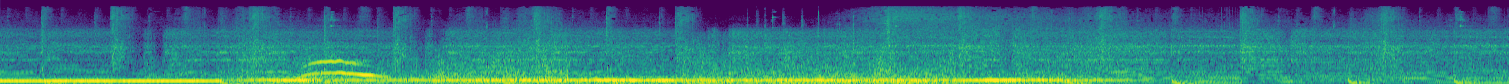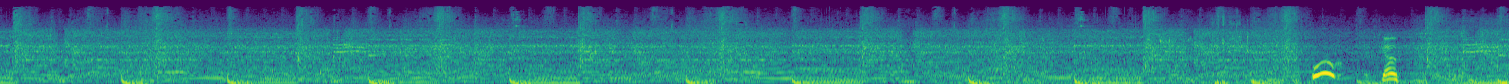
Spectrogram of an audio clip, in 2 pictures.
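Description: Yamaha FX HO jet ski running at speed across open water: a steady engine drone that steps up slightly in pitch about two seconds in. After about twelve seconds it gives way to background music.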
